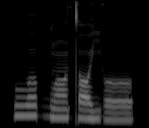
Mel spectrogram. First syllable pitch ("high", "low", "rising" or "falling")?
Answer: high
